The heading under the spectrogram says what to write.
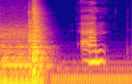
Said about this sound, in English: Oh, sorry. I should leave. I'll knock. I'm closing the door.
